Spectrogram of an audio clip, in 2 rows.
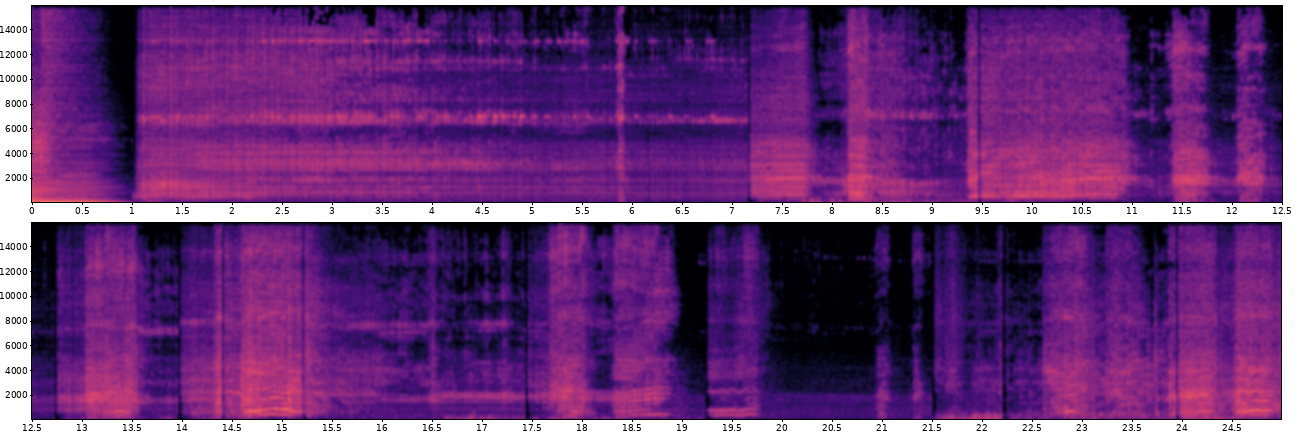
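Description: Nitro engine of a 1/10 BSD Racing RC truck, an OS .18 (3.0 cc) two-stroke glow engine, revving up and down in repeated surges with short gaps between them as the truck drives. A moment of intro music comes first.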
